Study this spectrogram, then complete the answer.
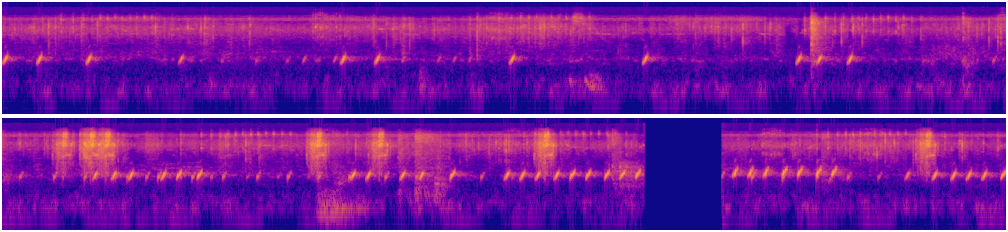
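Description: Short, bright electronic blips chime over and over, coming faster and faster.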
